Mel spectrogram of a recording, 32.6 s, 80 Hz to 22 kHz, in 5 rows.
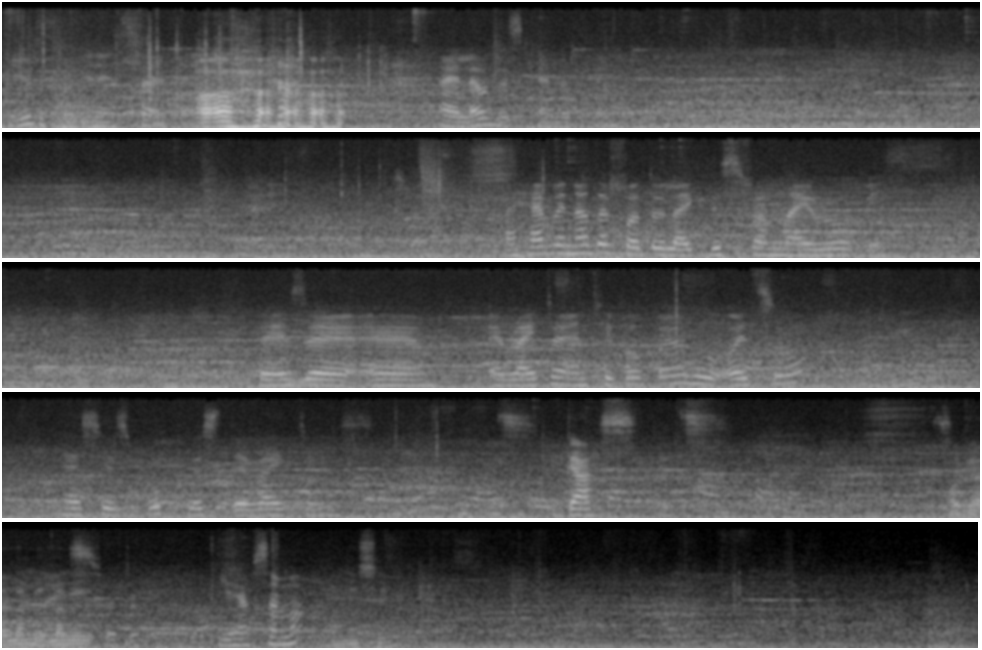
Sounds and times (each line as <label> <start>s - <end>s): many voices in the air 0.0s - 31.9s
music 0.0s - 32.5s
